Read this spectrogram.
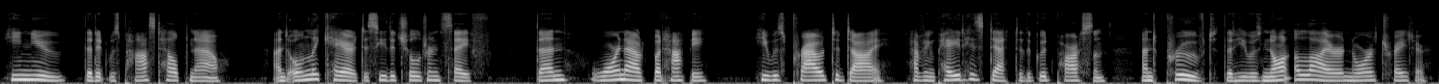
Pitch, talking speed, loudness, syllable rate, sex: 185 Hz, 190 wpm, -19 LUFS, 4.5 syllables/s, female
